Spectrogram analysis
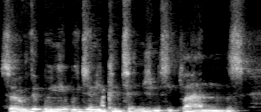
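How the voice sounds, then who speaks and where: A man's voice: mid-range voice, moderate pace, dark tone. A man talking casually in a production meeting as a film director, hesitantly thinking aloud.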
